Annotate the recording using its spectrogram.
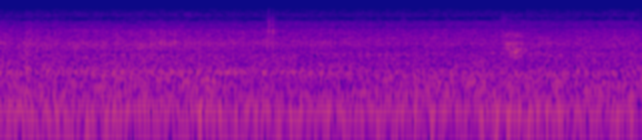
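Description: A steady low engine hum with faint murmured conversation over it.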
